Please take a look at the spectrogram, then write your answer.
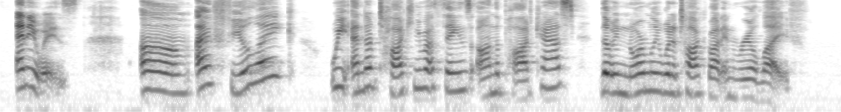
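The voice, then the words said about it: Tired, weary-sounding voice. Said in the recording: “I sound weird, I'm really tired ... I'm exhausted. I can't finish sentences.”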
